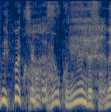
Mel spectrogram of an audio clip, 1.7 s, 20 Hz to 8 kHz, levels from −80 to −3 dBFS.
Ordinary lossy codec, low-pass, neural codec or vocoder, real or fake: none; none; codec, 16 kHz, 4 kbps, FunCodec, trained on Chinese and English, 50 frames a second; fake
